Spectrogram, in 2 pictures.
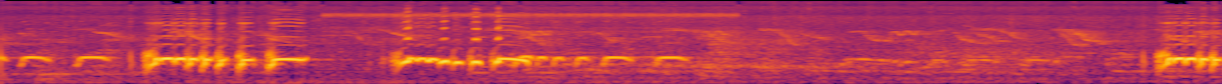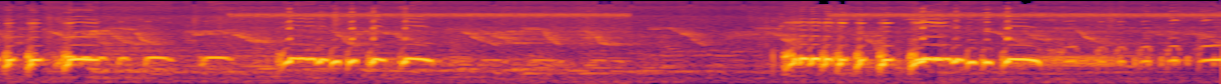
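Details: Vigorous local zebra dove song serving as a lure to make doves sing: paired bursts of rapid stuttering coos, each pair followed by a lower, softer trailing phrase, repeating about every three seconds.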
